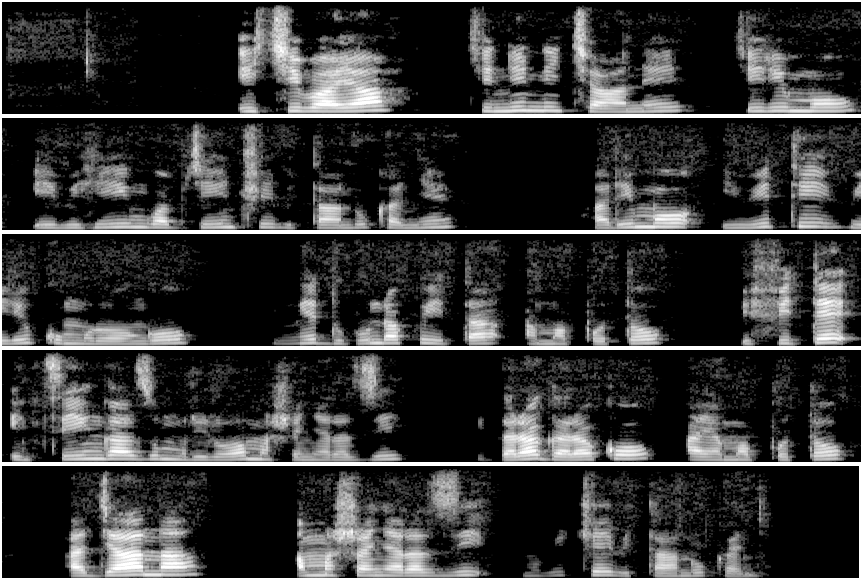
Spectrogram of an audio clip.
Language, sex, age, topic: Kinyarwanda, female, 18-24, agriculture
